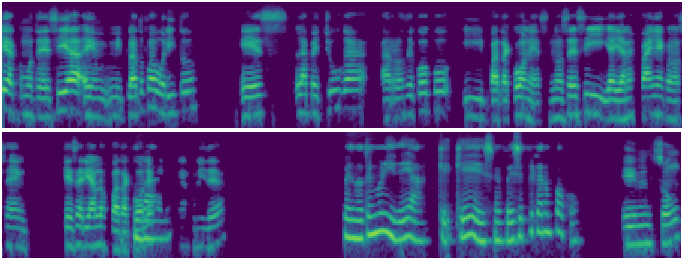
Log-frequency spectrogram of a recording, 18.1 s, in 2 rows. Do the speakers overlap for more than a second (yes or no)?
no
